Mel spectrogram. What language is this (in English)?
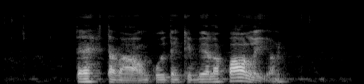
Finnish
